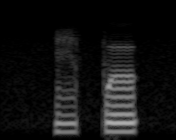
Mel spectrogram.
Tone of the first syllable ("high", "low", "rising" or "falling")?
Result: high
